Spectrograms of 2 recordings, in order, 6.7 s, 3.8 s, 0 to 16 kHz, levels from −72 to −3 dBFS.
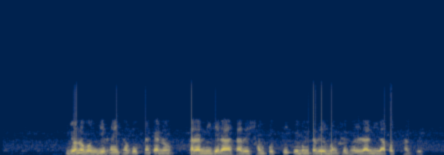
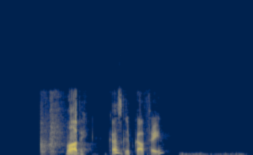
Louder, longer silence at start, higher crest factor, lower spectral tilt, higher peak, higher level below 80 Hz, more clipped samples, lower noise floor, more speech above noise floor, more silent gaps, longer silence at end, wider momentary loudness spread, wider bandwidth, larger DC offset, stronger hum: about the same, -23 LUFS vs -21 LUFS; first, 1 s vs 0.6 s; second, 18 dB vs 24 dB; first, -7 dB/octave vs -4 dB/octave; second, -4 dBFS vs 0 dBFS; about the same, -58 dBFS vs -60 dBFS; neither; about the same, -57 dBFS vs -56 dBFS; about the same, 35 dB vs 35 dB; neither; second, 0.35 s vs 1.35 s; second, 12 LU vs 18 LU; about the same, 7.4 kHz vs 7.2 kHz; neither; neither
